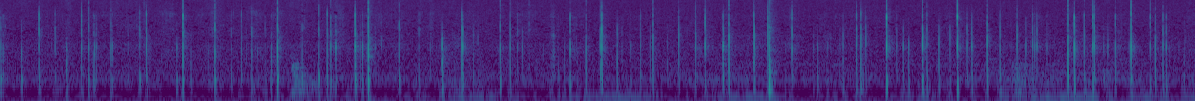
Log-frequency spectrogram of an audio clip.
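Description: Long nails tap and scratch a thin green glitter plastic phone case lying face down on a wooden table. The result is a quiet, irregular stream of sharp, bright clicks and scrapes that die away almost instantly.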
